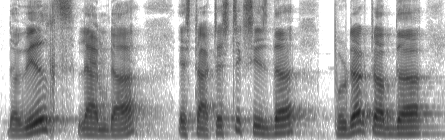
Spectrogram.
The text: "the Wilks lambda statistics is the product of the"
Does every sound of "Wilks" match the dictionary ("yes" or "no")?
no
